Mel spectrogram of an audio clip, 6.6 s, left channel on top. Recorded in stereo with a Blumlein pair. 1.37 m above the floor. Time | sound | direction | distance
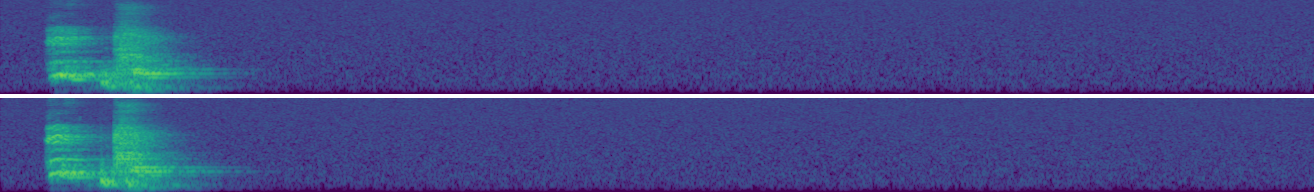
0.2 | a sneeze | 30° right | 1.2 m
